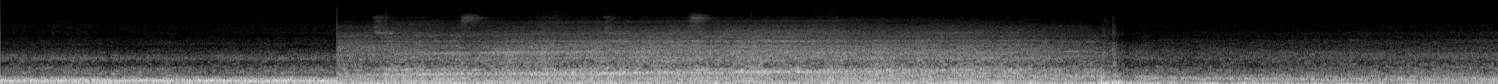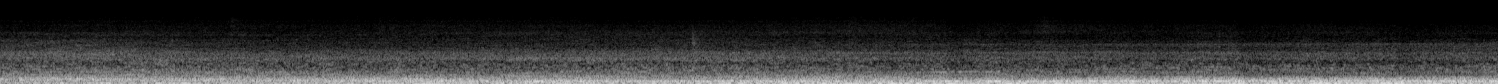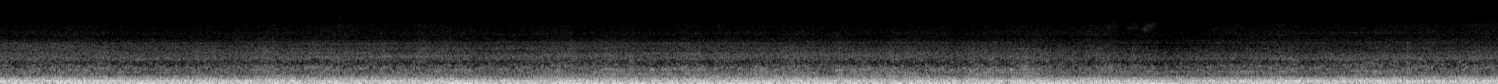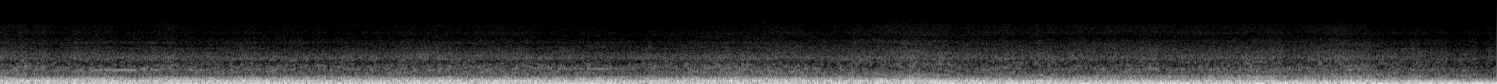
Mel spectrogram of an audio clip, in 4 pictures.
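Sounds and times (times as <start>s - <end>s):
faint hum: 0.0s - 59.9s
subway train rumbling: 0.0s - 59.9s.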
